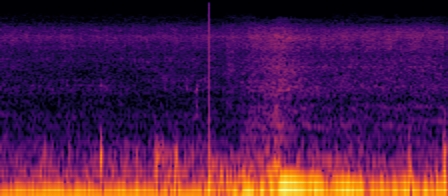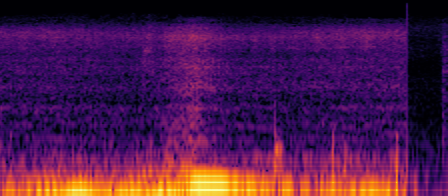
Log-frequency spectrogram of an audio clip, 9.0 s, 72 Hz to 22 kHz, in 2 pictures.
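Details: 2015 Buick Encore 1.4L Ecotec after replacing the valve cover and intake manifold (PCV diaphragm fix): deep, even engine note through two clean rev blips settling back, no misses or rattles. Revs healthily.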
